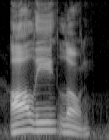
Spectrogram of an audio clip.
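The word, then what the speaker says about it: Ali lone (ἀλλήλων): It means alone, but it's you pronounce it with a li in the middle. So it's Ali lone.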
